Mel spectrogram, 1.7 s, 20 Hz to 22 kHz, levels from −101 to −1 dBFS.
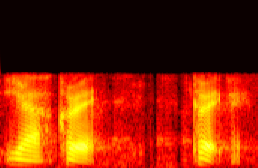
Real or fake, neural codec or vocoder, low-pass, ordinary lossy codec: real; none; 3.6 kHz; none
